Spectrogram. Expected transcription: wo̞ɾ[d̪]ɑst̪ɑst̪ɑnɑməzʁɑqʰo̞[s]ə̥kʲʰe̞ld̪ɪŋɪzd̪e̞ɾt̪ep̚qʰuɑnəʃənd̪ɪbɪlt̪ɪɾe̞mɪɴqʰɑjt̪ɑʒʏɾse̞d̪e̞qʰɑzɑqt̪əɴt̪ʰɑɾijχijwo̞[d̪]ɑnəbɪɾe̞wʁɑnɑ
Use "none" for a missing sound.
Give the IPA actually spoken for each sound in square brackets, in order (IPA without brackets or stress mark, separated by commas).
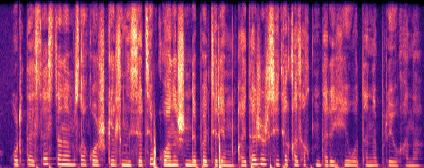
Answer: t̪, ʃ, t̪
